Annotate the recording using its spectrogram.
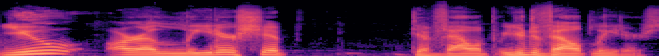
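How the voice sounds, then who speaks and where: A man talks at a fairly slow pace, his pitch rising and falling in an ordinary way. The sound is dry and close, with no echo. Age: 40s. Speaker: podcast host. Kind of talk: podcast interview.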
